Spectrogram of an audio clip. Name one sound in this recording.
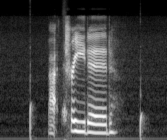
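A woman speaks briefly with animation close to a microphone.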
